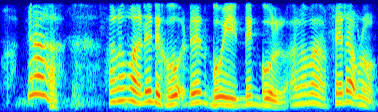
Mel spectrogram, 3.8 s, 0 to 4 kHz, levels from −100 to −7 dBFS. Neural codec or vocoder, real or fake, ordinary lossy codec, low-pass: vocoder, 22.05 kHz, 80 mel bands, WaveNeXt; fake; none; 3.6 kHz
